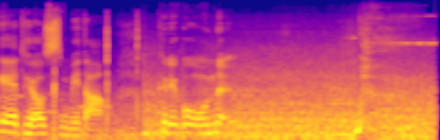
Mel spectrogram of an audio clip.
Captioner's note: vroom, vroom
